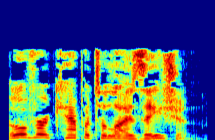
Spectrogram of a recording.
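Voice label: "overcapitalization", British English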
